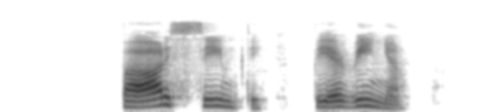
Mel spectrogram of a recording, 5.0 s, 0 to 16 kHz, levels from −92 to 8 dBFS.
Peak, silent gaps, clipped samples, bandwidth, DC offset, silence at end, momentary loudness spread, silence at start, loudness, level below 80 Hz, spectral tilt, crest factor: -2 dBFS; 2.68-2.75 s, 2.87-3.13 s; under 0.1%; 7.8 kHz; under 0.1%; 1.05 s; 24 LU; 1.25 s; -20 LUFS; -72 dBFS; -4.5 dB/octave; 22 dB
